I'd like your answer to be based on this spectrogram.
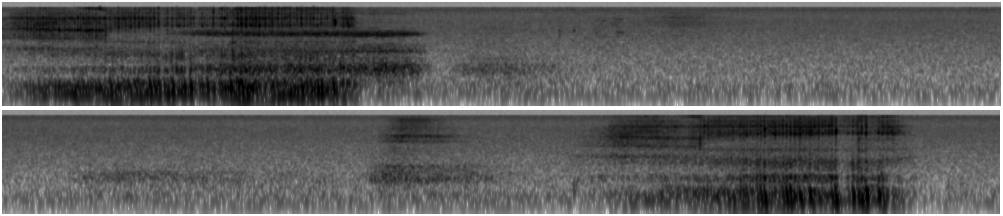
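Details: Corgi dog and its owner snoring during sleep: low, rumbling inhaled snores about seven seconds apart, with soft quieter breaths between, in a quiet room.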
